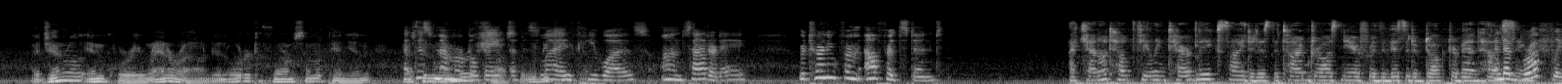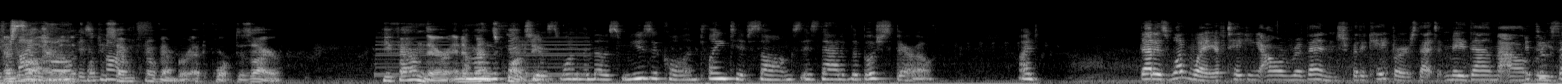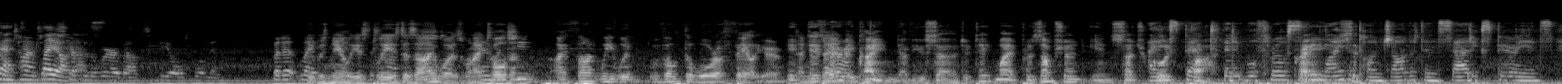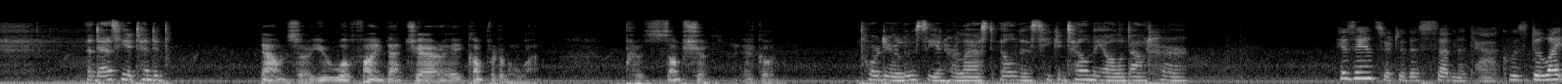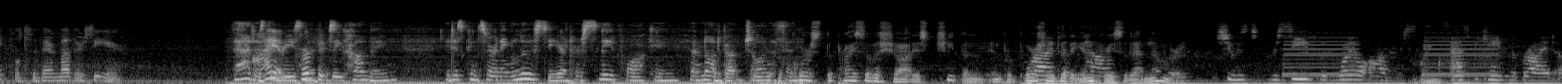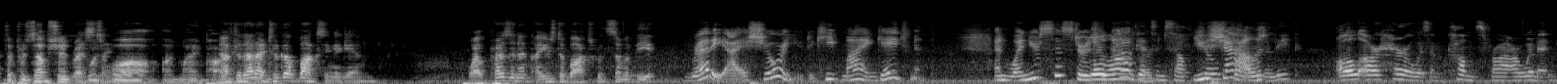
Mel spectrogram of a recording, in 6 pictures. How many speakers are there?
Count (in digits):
10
